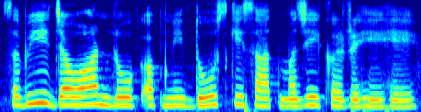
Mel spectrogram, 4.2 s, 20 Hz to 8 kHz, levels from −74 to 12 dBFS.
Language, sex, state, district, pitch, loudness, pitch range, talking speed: Hindi, female, Sikkim, Gangtok, 210 Hz, -16 LUFS, 190-225 Hz, 155 wpm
